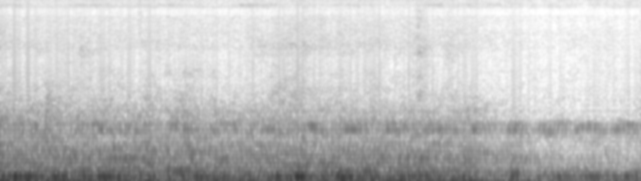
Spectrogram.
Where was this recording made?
in an elevator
